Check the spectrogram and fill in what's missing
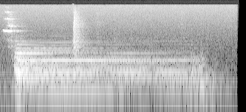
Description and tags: Piano Chord a
Some snippets played while ago on old grand piano
piano, grandpiano, chord, minor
